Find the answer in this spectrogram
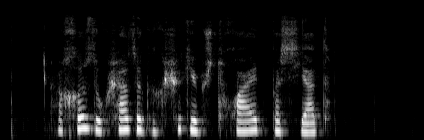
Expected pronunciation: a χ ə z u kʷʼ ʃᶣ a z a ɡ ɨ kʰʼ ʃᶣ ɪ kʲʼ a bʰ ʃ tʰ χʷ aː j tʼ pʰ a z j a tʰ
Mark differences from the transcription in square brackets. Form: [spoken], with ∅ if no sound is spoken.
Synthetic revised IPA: a χ ə z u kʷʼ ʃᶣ a z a ɡ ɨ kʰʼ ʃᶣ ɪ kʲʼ [i] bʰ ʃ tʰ χʷ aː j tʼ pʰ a [s] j a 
